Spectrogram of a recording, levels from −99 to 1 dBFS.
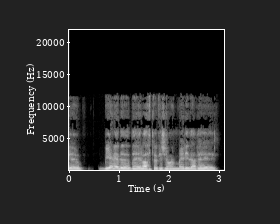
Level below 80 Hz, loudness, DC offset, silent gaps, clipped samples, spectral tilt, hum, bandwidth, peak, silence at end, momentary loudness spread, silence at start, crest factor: -64 dBFS; -22 LUFS; under 0.1%; none; under 0.1%; -6 dB/octave; none; 12.5 kHz; -4 dBFS; 0.2 s; 6 LU; 0 s; 18 dB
